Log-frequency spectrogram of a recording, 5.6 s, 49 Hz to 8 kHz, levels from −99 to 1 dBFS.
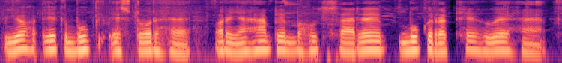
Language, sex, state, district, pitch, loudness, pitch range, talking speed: Hindi, male, Jharkhand, Palamu, 135 Hz, -18 LUFS, 130-145 Hz, 150 wpm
